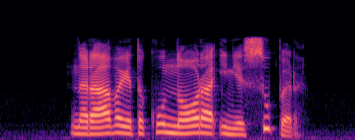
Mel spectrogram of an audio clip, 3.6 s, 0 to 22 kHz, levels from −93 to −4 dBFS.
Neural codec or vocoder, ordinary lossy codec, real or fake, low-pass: none; none; real; 7.2 kHz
